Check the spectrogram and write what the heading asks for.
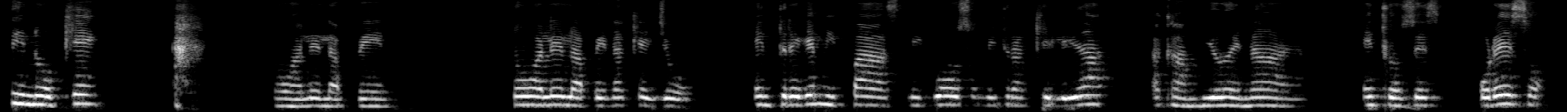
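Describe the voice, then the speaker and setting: A woman giving an earnest personal faith testimony, acting out her own remembered thoughts with sudden jumps in pitch. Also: a little mellow, rough recording.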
